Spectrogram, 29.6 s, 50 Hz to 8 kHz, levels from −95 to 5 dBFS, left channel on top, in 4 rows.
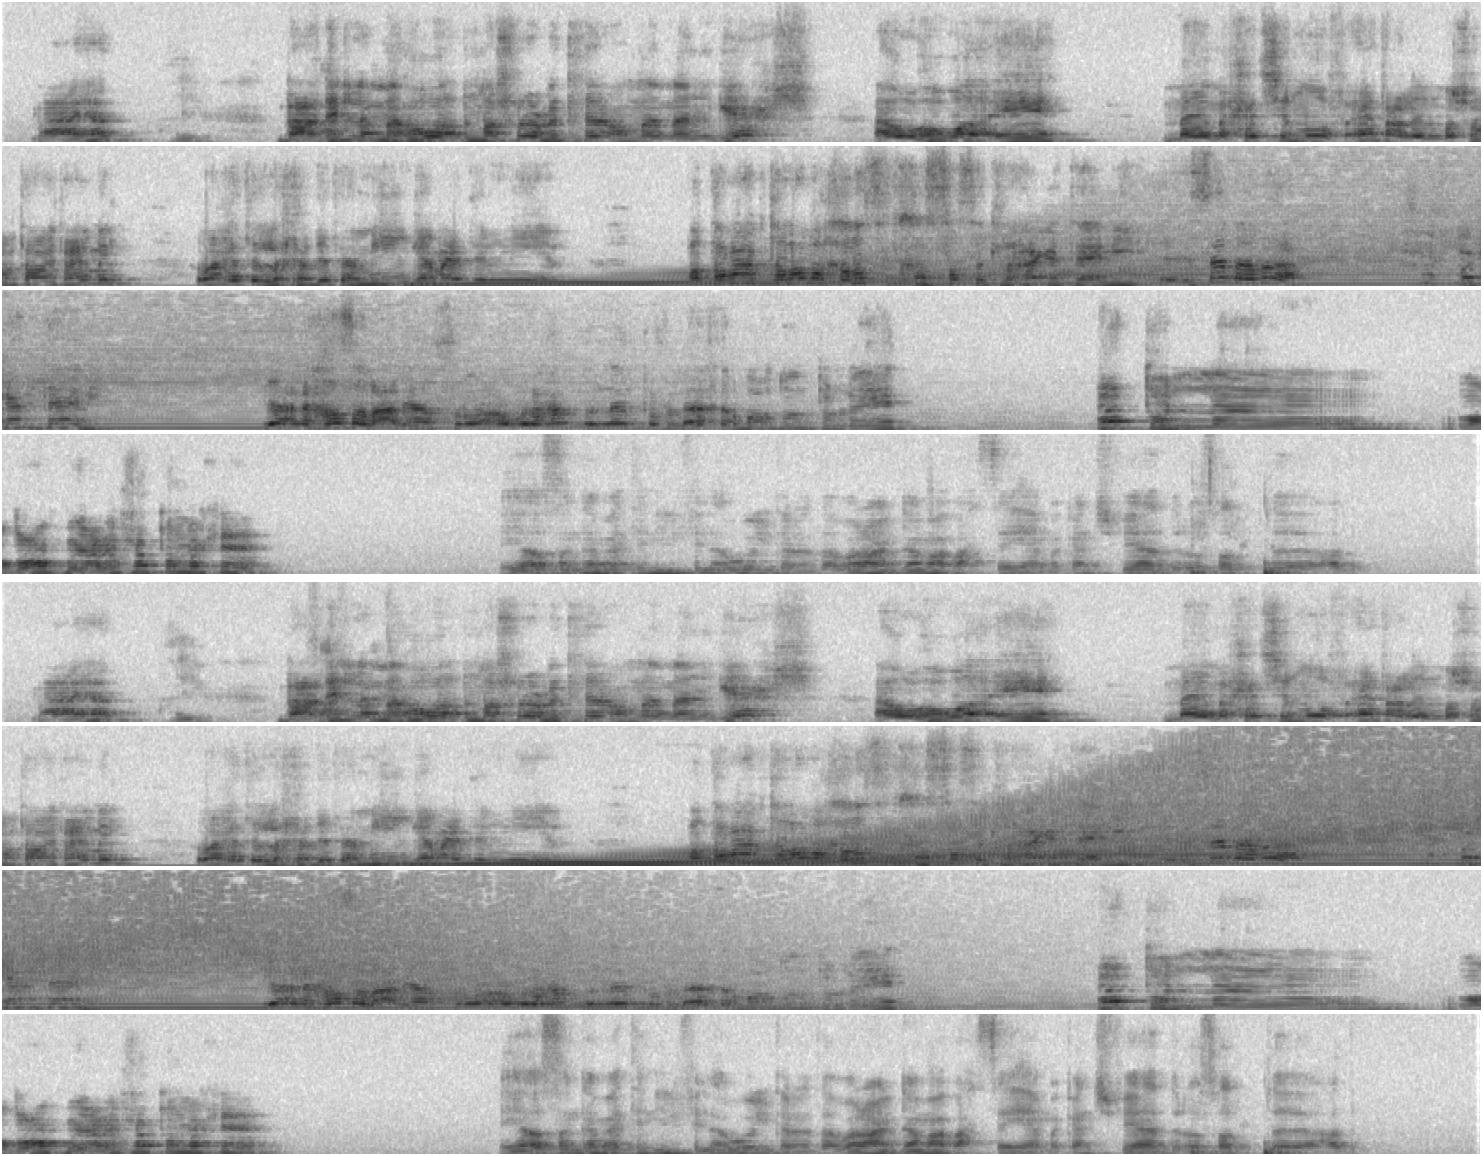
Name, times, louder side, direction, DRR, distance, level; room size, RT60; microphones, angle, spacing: voice 1, 0.2-0.6 1.4-4.1 4.4-5.3 5.8-8.0 8.4-10.2 10.8-13.9 14.4-15.3 16.1-19.3 20.3-23.5 28.1-28.2, left 2 dB, 25° left, 0.4 m, -23 dB
voice 2, 1.6-2.1 24.7-29.0, right 2 dB, 40° right, 0.7 m, -32 dB
sound 1, 7.9-20.6, right 6 dB, 80° right, 0.4 m, -29 dB
5.7 x 2.8 x 3.3 m
head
